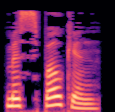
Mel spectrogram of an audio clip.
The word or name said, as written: misspoken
